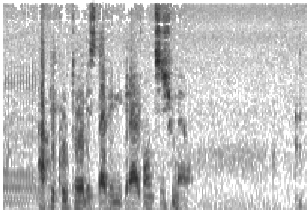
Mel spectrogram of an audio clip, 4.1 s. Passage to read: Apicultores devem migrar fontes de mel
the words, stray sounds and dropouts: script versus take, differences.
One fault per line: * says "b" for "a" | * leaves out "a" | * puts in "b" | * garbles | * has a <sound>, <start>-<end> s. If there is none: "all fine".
all fine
